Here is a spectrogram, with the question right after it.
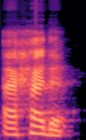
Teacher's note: Hamza is pronounced from the bottom of the throat, Ha is pronounced from the middle of the throat, and then Dal, we're stopping there.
